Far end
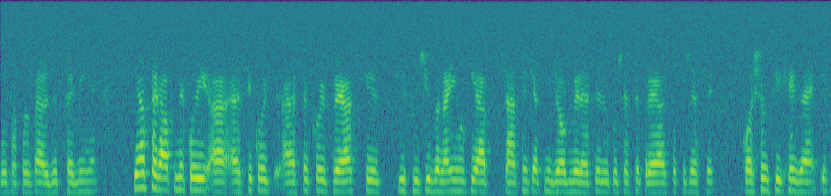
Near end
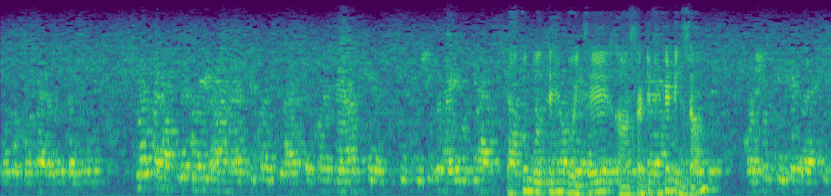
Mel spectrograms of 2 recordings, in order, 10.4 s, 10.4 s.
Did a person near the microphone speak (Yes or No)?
Yes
